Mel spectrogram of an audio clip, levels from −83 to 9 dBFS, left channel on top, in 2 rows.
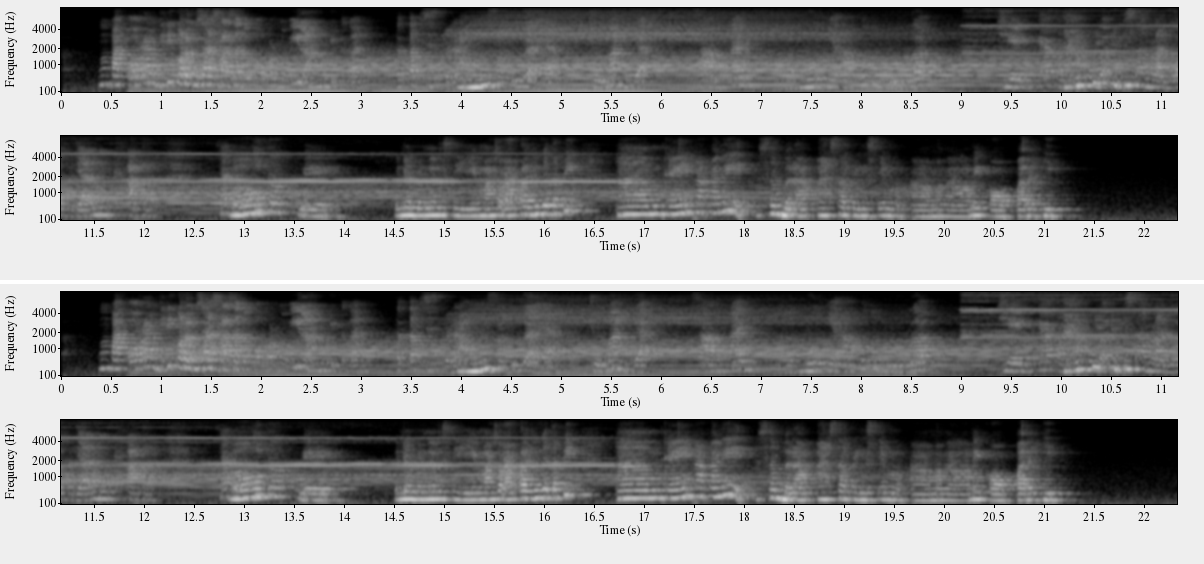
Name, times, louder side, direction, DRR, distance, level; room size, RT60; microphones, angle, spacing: voice 1, 0.4-3.0 3.5-4.1 4.3-5.0 5.3-5.9 6.4-8.7 9.4-12.4 12.8-13.6, left 1 dB, 5° left, -6 dB, 0.7 m, -29 dB
sound 1, 0.7-20.0, left 4 dB, 65° left, 0.4 m, -33 dB
voice 2, 4.0-4.3 10.0-10.4 12.8-13.2 13.5-13.9 14.5-21.1, equal, 50° right, -4 dB, 0.9 m, -21 dB
sound 2, 9.0-16.7, equal, 80° right, 0.4 m, -30 dB
5.1 x 2.3 x 2.6 m, 0.74 s
head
